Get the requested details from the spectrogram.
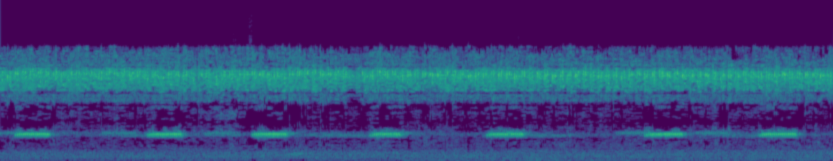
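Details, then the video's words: Crickets chirp with clear high notes spaced about a second apart, some followed by fainter echoes. A steady shrill background drone continues throughout. "Crickets Chirping Sound"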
